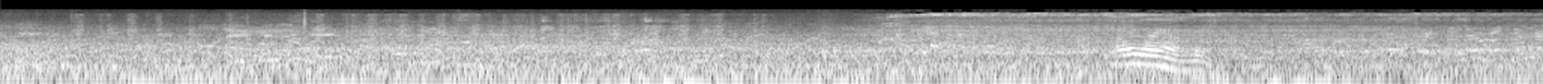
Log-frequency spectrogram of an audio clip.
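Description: Murmur of many overlapping voices from spectators and team staff, with one voice calling out loudly in a falling call about seven and a half seconds in.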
